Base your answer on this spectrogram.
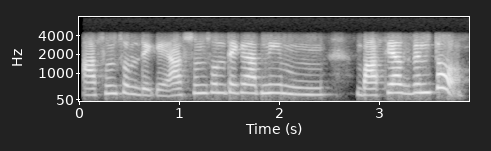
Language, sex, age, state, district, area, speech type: Bengali, female, 30-45, West Bengal, Paschim Bardhaman, urban, conversation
